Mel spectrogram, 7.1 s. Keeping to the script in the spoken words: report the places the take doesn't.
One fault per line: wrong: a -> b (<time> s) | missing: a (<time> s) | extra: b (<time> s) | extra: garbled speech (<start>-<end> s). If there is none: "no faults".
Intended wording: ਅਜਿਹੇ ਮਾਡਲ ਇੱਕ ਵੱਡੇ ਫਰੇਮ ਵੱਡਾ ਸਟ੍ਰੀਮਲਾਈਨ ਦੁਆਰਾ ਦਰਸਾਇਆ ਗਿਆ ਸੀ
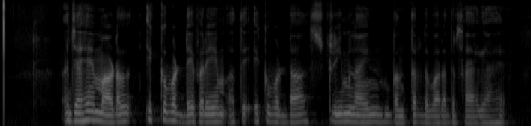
extra: ਅਤੇ ਇੱਕ (3.1 s)
extra: ਬਣਤਰ (5.2 s)
wrong: ਸੀ -> ਹੈ (6.5 s)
